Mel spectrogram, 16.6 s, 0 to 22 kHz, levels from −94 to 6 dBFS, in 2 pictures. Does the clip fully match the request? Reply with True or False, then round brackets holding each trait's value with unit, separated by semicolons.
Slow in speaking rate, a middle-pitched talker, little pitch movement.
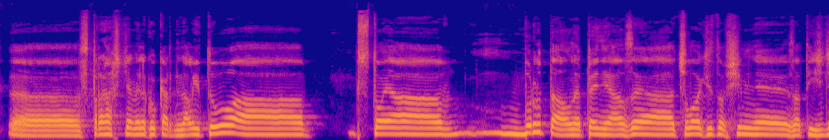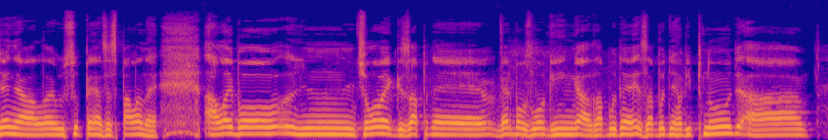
True (110 wpm; 170 Hz; 2.1 semitones)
